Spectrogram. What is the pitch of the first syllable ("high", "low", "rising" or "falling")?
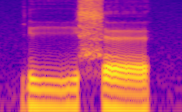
low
